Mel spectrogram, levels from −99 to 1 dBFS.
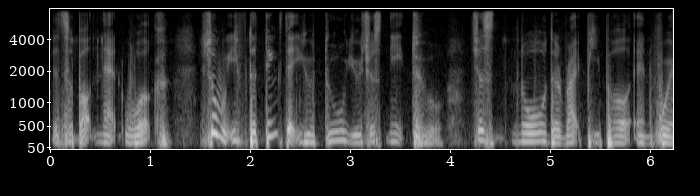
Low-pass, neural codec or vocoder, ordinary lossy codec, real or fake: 7.2 kHz; none; none; real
